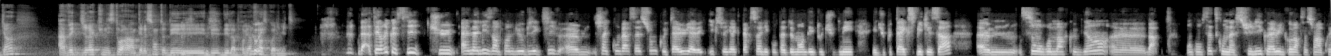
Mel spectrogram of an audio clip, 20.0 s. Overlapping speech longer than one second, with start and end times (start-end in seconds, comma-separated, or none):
none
